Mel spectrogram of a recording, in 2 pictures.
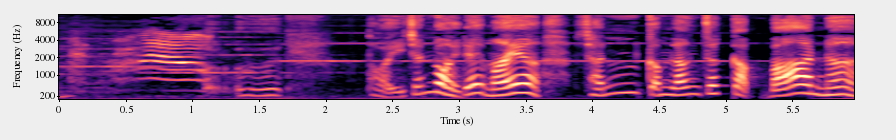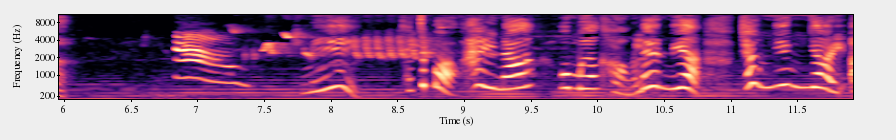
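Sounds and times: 
cat meowing: 0:00.4 - 0:01.3, 0:06.8 - 0:07.6
speech: 0:01.1 - 0:06.2, 0:07.8 - 0:11.9.

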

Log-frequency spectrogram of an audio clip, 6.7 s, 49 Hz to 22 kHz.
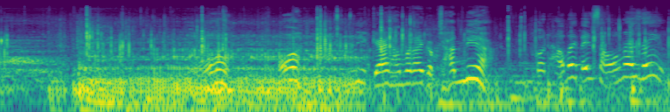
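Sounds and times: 
tiger roaring in pain: 0:00.0 - 0:03.8
speech: 0:02.1 - 0:03.2, 0:03.8 - 0:06.7.

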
